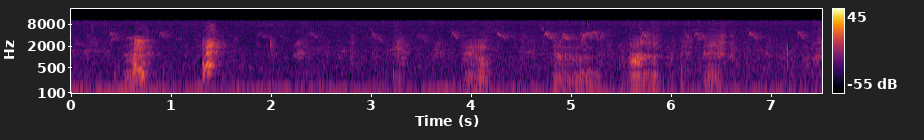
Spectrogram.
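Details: At home with standard poodle mother Juki and her puppies Rufous and Brutus, a few brief yapping barks sound at irregular intervals. Quiet talking and a low household hum run underneath.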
